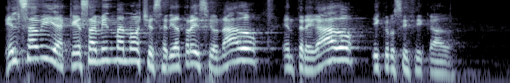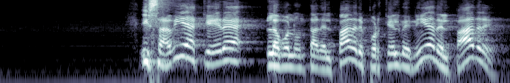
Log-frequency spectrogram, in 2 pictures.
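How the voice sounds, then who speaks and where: A man's voice: high-pitched, big pitch swings, moderate pace, a bit bright. A man, a pastor, preaching a sermon with fervent rhetorical questions and asking his congregation to repeat words after him.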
